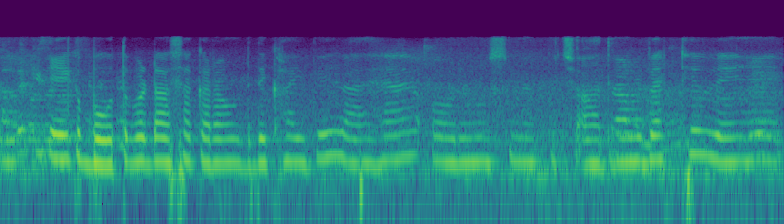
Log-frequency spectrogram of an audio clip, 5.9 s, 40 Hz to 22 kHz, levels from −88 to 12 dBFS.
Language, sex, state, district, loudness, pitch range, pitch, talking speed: Hindi, female, Haryana, Jhajjar, -16 LUFS, 220-240 Hz, 230 Hz, 165 wpm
